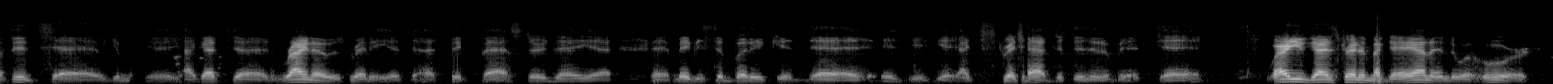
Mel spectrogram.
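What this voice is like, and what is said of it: Impression of Stu Hart. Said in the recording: “to do a Stu Hart impression”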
